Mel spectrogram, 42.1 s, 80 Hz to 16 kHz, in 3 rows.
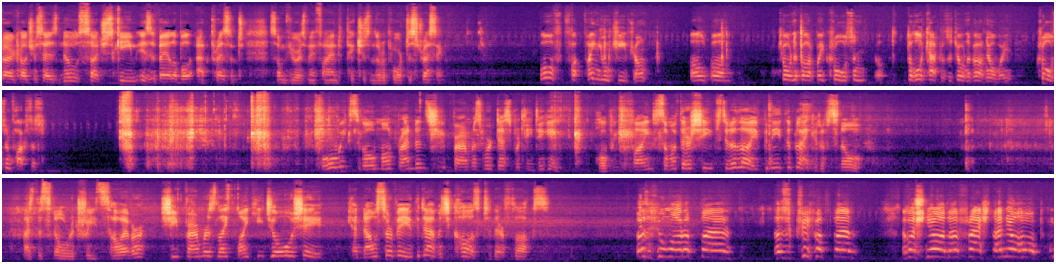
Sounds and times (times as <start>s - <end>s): Speech: 0.0s - 5.9s, 7.2s - 9.8s, 10.4s - 14.6s, 18.2s - 25.6s, 28.3s - 35.4s, 36.5s - 37.8s, 38.4s - 42.0s.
